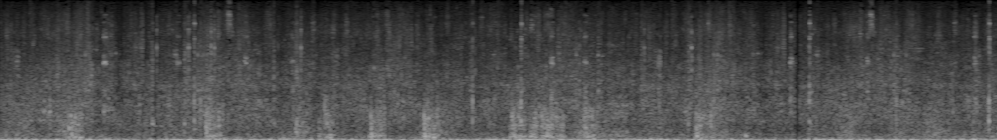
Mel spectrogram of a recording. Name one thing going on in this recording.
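Stone discs click and scrape as they slide into new slots.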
